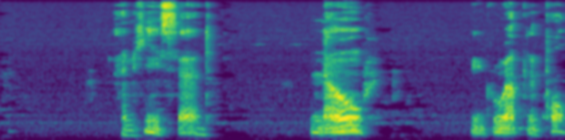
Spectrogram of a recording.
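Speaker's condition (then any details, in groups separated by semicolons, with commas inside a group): Multiple sclerosis; lives in care home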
